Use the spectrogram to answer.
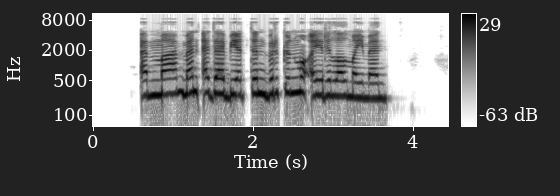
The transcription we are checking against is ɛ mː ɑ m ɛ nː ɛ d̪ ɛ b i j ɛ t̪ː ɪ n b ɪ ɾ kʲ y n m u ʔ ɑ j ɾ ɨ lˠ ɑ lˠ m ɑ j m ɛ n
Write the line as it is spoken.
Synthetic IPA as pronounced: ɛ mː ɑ m ɛ n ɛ d̪ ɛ b i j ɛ t̪ː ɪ n b ɪ ɾ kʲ y n m u ʔ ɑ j ɾ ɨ lˠ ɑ lˠ m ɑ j m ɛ n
